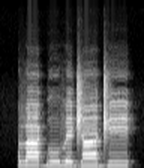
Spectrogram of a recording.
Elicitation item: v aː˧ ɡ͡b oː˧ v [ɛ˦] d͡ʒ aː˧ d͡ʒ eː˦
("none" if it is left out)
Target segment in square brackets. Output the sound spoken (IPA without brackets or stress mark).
ɛ˧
